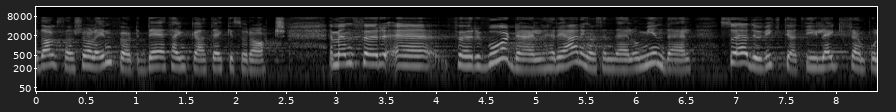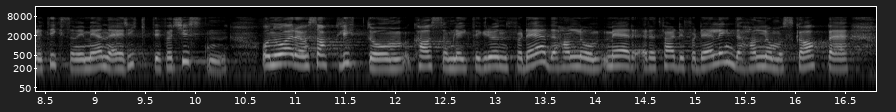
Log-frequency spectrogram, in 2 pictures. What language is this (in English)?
Norwegian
